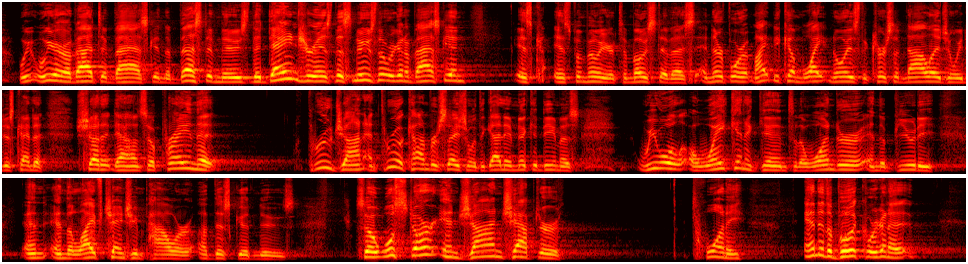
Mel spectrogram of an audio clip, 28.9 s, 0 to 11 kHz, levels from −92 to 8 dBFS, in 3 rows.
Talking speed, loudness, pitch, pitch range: 195 wpm, -27 LUFS, 190 Hz, 170-235 Hz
